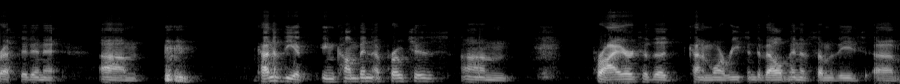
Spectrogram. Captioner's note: clears throat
